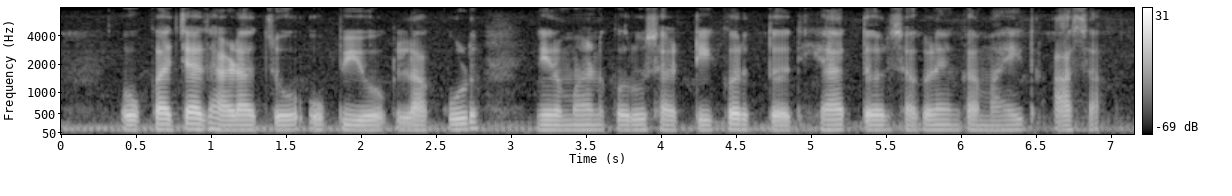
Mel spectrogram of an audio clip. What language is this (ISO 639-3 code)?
mar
